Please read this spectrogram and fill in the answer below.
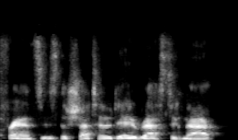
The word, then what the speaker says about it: Rastignac: R-A-S-T-I-G-N-A-C. Chateau de... – Mm-hmm. – Rastignac? – No, okay. You would see... You say the C. – Oh, okay. – You pronounce the C. – Do you say knack like a big ol' American? – Yes.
